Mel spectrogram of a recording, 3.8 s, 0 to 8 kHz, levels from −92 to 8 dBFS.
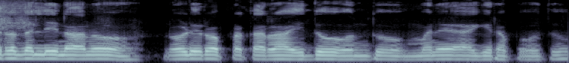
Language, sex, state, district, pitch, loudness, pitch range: Kannada, male, Karnataka, Raichur, 130 Hz, -20 LUFS, 125-135 Hz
